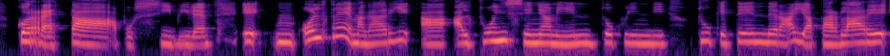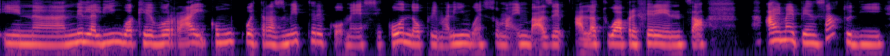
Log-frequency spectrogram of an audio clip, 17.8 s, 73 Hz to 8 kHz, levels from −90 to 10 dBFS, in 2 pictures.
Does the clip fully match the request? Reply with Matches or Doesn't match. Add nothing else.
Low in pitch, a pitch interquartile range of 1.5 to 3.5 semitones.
Doesn't match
